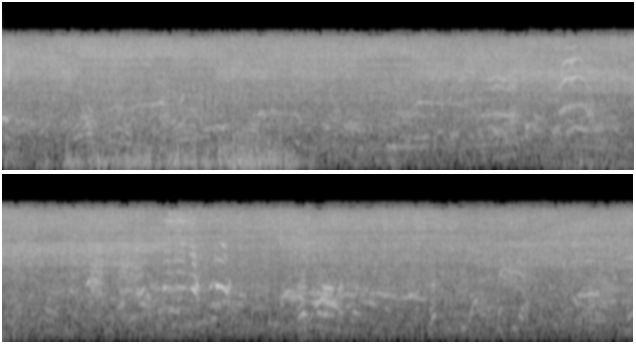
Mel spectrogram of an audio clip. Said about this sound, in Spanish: y los críos se lo pasan bomba, vamos, están aquí, pues ya se les oye, ¿no? Bueno, de hecho, eso es lo que se oye cuando están las fuentes activas, los críos todos chillando.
